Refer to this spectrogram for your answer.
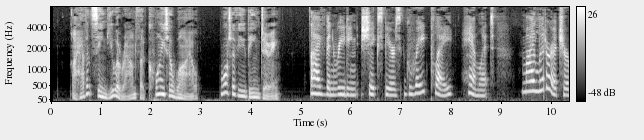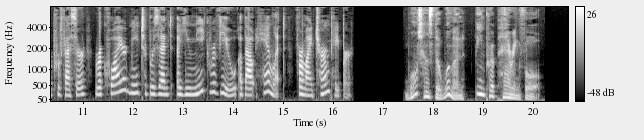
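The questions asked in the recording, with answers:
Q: What has the woman been preparing for?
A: Her term paper, a review of Hamlet.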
